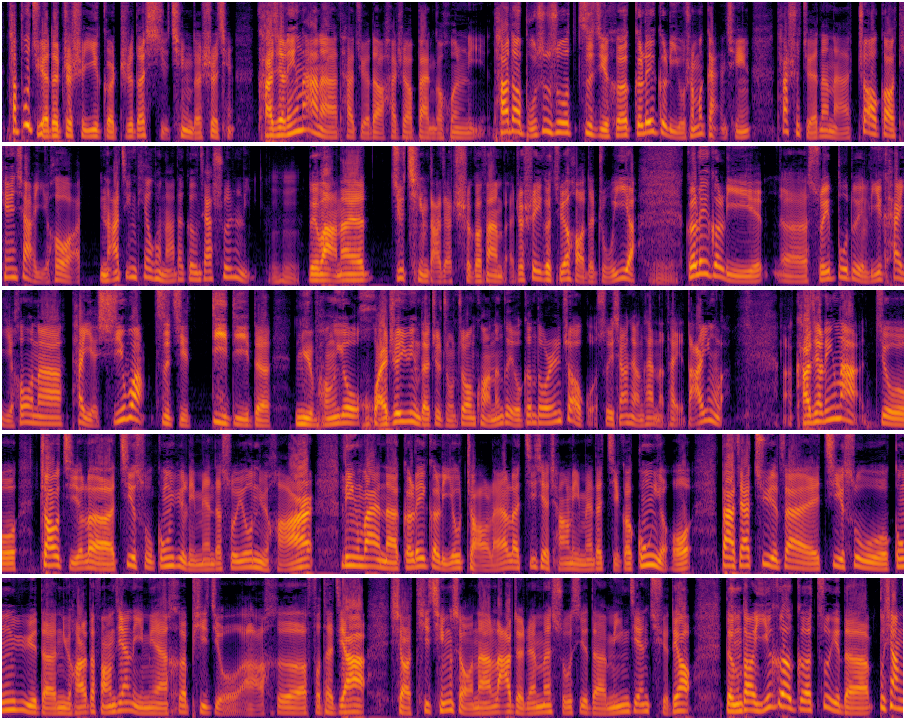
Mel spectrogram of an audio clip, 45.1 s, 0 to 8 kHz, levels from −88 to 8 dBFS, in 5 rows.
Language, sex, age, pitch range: Chinese, male, 20-39, 115-170 Hz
